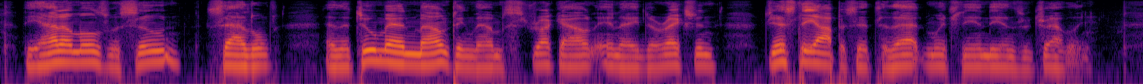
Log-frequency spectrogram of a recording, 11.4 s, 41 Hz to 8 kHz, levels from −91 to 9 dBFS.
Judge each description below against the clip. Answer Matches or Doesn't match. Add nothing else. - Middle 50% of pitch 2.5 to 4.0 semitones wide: Matches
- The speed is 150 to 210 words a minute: Doesn't match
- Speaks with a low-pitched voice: Matches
